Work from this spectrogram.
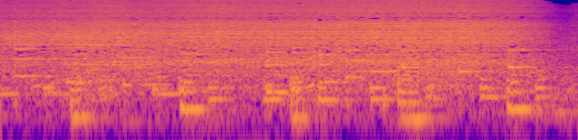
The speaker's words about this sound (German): Er zupft, zieht, dreht und föhnt. Nach einer halben Stunde steht der Bart.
